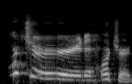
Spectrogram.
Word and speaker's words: Orchard: Liz, I know you did a preview, I think, for this one, but Orchid Orchard, how do you pronounce that? Orchard.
